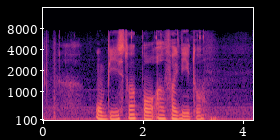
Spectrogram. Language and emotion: Russian, neutral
